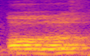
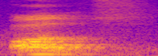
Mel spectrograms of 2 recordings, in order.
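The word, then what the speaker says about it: ὁδός: Pero el hecho de que va el espíritu rudo le cambia la pronunciación a la palabra. El espíritu suave no, pero el espíritu rudo sí, y lo hace más gutural. En vez de decir odos, diría odos. Odos.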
